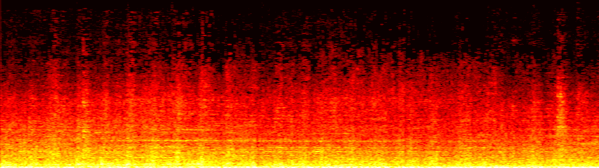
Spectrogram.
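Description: Double-stack container well cars rolling past on the rails with a steady low rumble of wheels and running gear, broken by a few light clicks.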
